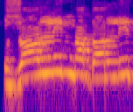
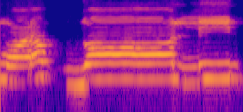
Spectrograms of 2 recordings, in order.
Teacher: তার মানে জিহ্বার একেবারে শেষের দিকের যে পার্শ্ব আছে, সাইড আছে, এই সাইডটা উপরের দাঁতের মাড়ির সাথে লাগাতে হবে। ডান সাইডটা ডান মাড়ির সাথে, বাম সাইডটা বাম মাড়ির সাথে লাগিয়ে জ এবং দ এর মাঝামাঝি। সুতরাং জল্লিন বা দল্লিন উভয়টাই ভুল। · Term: দোয়াদের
